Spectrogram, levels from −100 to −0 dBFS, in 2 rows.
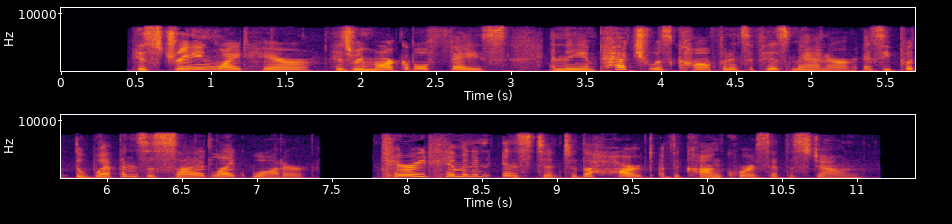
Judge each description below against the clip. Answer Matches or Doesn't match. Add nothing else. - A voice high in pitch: Matches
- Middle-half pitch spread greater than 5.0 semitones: Matches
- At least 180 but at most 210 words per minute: Matches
